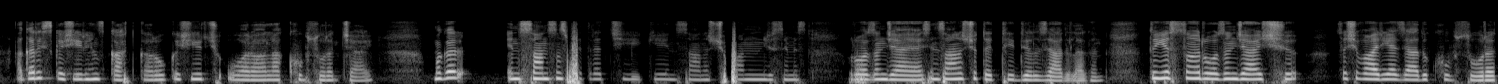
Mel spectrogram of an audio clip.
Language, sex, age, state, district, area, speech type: Kashmiri, female, 18-30, Jammu and Kashmir, Anantnag, rural, spontaneous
